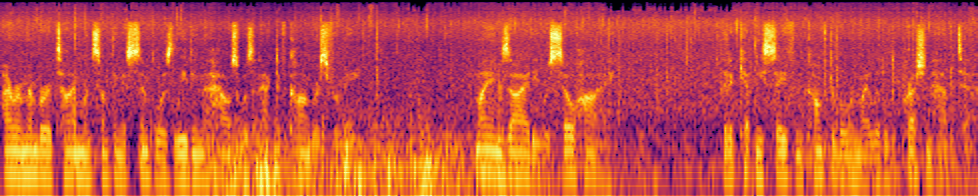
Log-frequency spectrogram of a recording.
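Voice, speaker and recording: Guy acting anxious inward-looking game hero, reflective monologue, slightly low voice, rain going in the background. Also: little pitch movement, fast talker, natural voice. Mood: wistful, fond. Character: Adam, anxious introspective man narrating his troubled life. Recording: clear rain noise behind.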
